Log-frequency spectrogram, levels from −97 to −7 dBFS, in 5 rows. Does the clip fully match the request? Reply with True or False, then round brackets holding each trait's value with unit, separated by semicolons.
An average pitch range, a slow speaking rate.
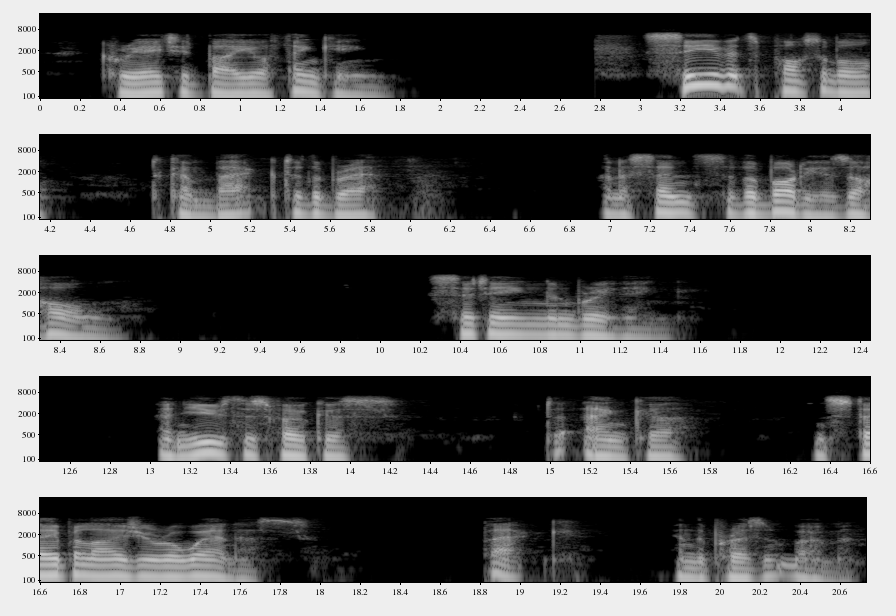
True (3.1 semitones; 120 wpm)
